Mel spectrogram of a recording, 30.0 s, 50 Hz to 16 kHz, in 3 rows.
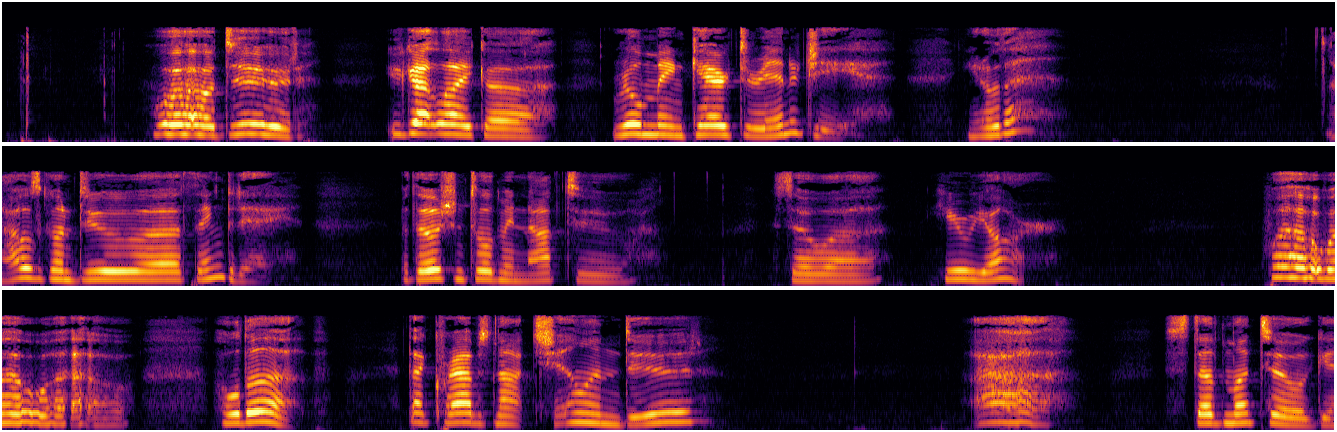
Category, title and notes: Speech > Solo speech
Character Voice Pack: “Hey Dude” Surfer Bro (chill / beachy / mildly confused by urgency)
A relaxed, goofy surfer voice pack perfect for games, animations, or audio comedy. Full of vibes, low on urgency. 1. Greeting / Introduction “Whoa—hey dude. You got, like, real main character energy, you know that?” 2. Idle / Casual Line “I was gonna do a thing today… but the ocean told me not to. So. Here we are.” 3. Alert / Warning “Whoa-whoa-whoa—hold up! That crab is not chillin’, dude!” 4. Hurt / Pain Reaction “Ahhh, oof! Stubbed my toe on... on vibes, man.” 5. Victory / Celebration “Crushed it, bro! Like, metaphorically. No actual crushing. Stay peaceful.” 6. Sarcastic / Confused “You wanna run into the haunted cave? Before snacks? …Bold.”
Character, chilln, dudecharacter, surfervoice, Voice, voiceover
